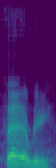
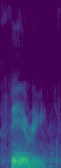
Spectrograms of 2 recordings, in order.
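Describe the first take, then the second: First: The first syllable does not rhyme with ear. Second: The first syllable rhymes with ear. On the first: The speaker calls it wrong. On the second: The speaker calls it right.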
